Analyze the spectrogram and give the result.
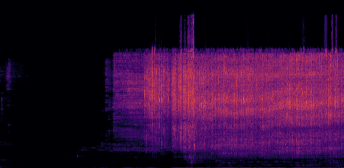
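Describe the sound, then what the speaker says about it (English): A water tap squeaks open after a quiet moment, then water starts rushing and settles into a steady, loud gushing flow that continues to the end, with no talk. "So let me just turn the water on."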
